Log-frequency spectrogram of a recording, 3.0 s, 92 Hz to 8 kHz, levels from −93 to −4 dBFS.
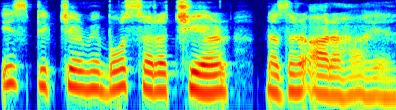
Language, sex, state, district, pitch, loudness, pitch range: Hindi, female, Arunachal Pradesh, Longding, 205 Hz, -17 LUFS, 195-240 Hz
